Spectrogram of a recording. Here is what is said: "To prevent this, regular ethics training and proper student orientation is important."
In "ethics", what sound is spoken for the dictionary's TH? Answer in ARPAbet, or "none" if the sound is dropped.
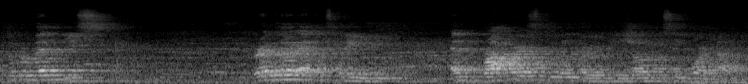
F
